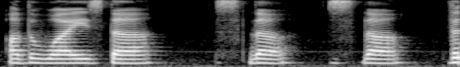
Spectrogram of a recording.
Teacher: the tongue comes in position for the th between the teeth but you don't put it there it stays behind the teeth and just slightly touches them it gives the tongue the opportunity to transition between the sounds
